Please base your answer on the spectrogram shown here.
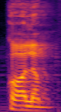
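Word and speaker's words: column: For example guys, कॉलम। अब इसमें देखो गाइस, एम के बाद एन आया हुआ है तो एन साइलेंट है, इसे कॉलम पढ़ेंगे गाइस, इसकी हिंदी होगी पृष्ठ का भाग।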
